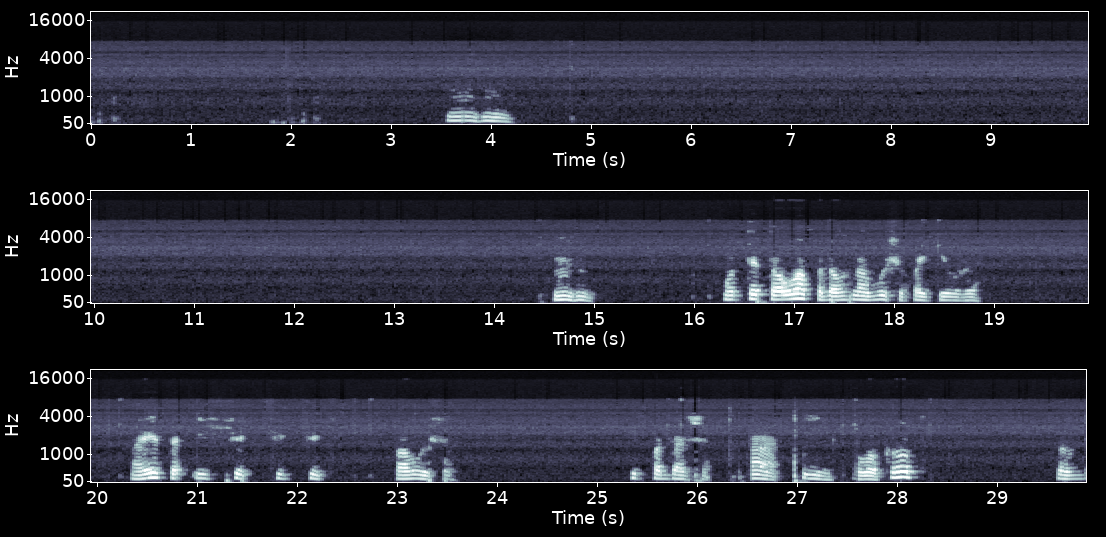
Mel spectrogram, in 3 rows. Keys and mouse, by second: 4.8 click, 17.2 g, 18.2 click, 20.1 click, 21.2 g, 22.5 click, 23.1 g, 25.7 click, 26.8 i, 28.3 click.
